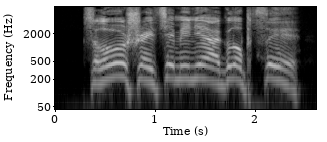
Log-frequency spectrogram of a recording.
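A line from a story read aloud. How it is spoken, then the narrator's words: Shouting. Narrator (Russian): закричал Бонифаций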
